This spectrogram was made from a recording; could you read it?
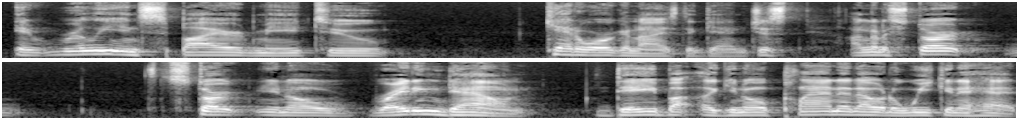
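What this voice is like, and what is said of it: Raspy throat. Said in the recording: “this raspy throat that I got from this run that I took,”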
